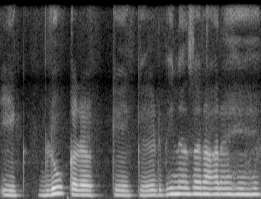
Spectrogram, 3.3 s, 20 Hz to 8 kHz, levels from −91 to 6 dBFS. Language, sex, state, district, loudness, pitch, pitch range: Hindi, female, Madhya Pradesh, Bhopal, -16 LUFS, 210 Hz, 190-230 Hz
